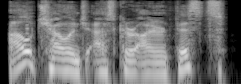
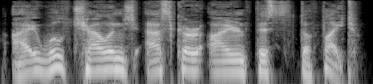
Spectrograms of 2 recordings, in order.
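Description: First: Loud, high challenge; shouting. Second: Loud, high, deliberate challenge; firm loud repeat. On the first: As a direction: shout it to the whole cavern. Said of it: "he shouted again". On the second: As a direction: repeat it, louder and firmer. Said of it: "he repeated". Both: A narrator's reading.

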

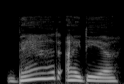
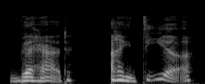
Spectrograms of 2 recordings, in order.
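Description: First: Said in the usual way. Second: Very slow, each word stretched; drawn-out emphasis. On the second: A narrator's reading. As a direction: stretch out BAD and IDEA with a gap between.

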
